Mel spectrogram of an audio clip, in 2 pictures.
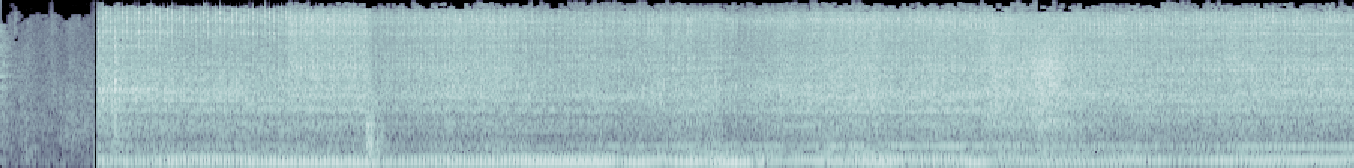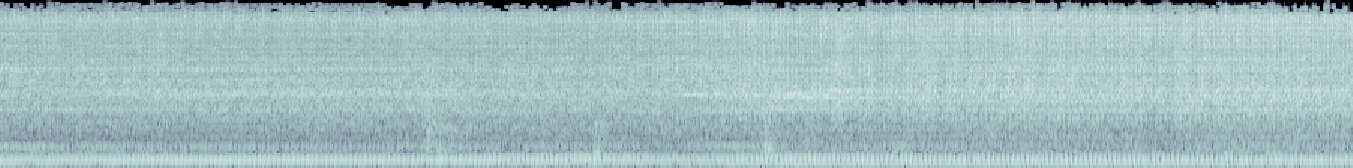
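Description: Honda Civic Si's turbocharged four-cylinder engine starting about a second in, then idling: unsteady for the first several seconds before settling into a steady idle.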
